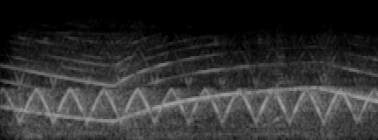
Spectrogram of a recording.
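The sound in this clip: An ambulance siren at an emergency scene at a Melbourne train station where people were injured. It wails loudly and continuously, with rapid rising and falling cycles that briefly slow into a longer sweep before speeding up again.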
